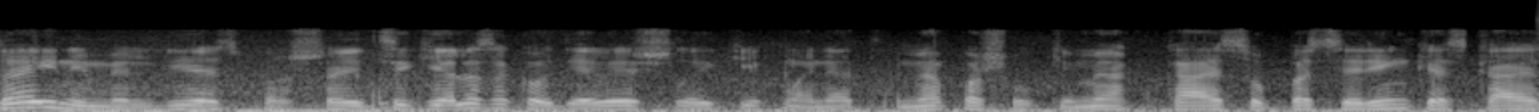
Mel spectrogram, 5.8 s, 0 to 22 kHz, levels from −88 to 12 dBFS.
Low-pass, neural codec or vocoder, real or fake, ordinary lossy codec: 7.2 kHz; none; real; MP3, 96 kbps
